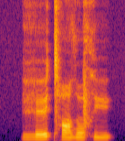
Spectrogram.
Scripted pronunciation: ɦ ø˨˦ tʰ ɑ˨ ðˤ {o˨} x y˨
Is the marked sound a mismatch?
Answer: yes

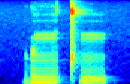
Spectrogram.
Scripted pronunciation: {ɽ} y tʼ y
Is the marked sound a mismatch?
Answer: no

